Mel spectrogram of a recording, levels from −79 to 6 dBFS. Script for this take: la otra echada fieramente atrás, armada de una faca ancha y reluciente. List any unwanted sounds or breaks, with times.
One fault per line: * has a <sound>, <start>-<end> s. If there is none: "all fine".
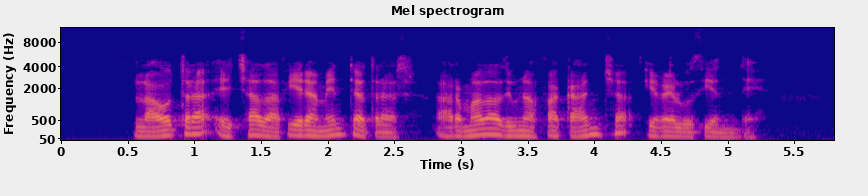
all fine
